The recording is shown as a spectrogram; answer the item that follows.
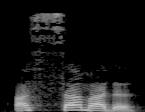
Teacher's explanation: اس میں صاد کو ہم نے خوب موٹا کر کے پڑھنا ہے، اس کے اوپر شد ہے۔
